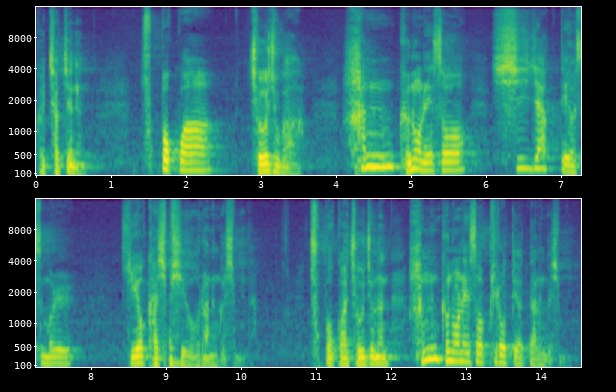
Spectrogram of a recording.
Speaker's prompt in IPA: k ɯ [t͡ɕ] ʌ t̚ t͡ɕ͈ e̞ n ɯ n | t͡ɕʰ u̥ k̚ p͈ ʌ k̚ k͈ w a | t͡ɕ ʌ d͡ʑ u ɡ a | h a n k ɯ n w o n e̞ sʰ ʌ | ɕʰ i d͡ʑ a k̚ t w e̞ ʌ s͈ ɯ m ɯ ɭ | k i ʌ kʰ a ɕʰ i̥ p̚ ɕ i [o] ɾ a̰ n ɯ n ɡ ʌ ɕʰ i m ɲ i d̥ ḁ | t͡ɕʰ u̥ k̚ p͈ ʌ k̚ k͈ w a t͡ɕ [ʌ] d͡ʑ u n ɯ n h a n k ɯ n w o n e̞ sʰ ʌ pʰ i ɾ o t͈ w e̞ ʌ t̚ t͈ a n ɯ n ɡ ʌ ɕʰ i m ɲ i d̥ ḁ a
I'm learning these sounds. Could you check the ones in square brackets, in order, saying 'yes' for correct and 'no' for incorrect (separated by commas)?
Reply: no, yes, yes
